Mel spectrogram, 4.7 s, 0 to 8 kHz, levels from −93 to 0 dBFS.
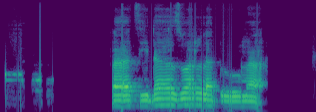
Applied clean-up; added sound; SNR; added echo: none; none; none; none.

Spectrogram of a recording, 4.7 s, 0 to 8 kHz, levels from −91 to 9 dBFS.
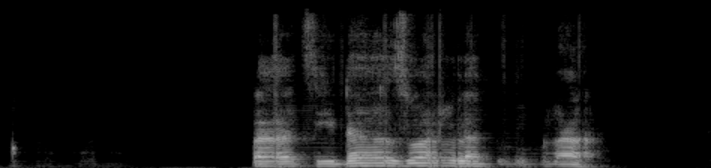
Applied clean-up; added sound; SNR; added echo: neural mask model DeepFilterNet 3.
